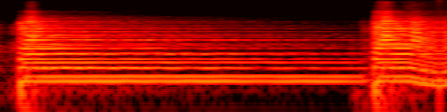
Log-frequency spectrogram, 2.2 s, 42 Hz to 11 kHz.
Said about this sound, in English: KMA Worm 2, an absolute blast for anyone looking for that thick, fat, versatile, classic distortion tone with added bells and whistles and a neat footprint for modern pedal boards.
